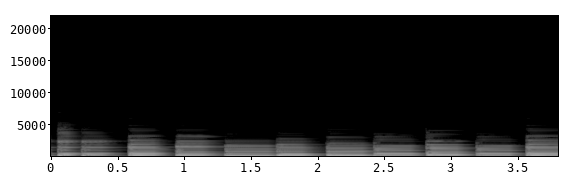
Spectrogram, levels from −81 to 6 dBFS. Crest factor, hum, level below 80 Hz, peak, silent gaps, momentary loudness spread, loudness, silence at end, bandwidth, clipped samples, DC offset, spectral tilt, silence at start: 12 dB; none; -64 dBFS; -18 dBFS; none; 4 LU; -32 LUFS; 0 s; 4.8 kHz; under 0.1%; under 0.1%; -8 dB/octave; 0 s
